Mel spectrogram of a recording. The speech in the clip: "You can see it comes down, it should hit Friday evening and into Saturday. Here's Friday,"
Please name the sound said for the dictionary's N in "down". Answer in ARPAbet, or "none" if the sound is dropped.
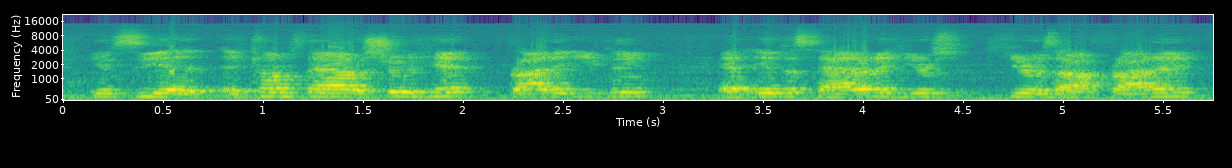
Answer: none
